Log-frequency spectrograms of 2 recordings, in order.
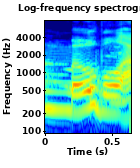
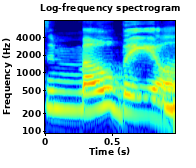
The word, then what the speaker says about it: Mobile: It's like, it's not Mobile, Alabama. It's Mobile.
